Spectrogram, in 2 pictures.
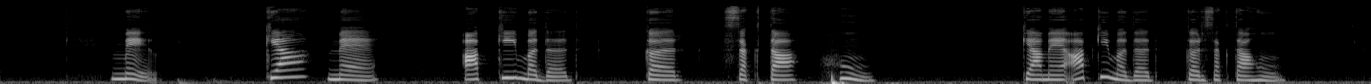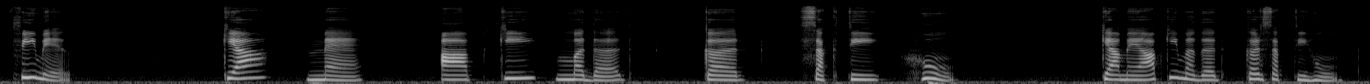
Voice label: Common Hindi Phrases for travel Can I help you

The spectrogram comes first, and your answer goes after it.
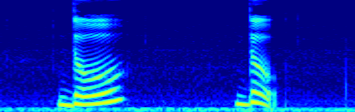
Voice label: Common Hindi Phrases for travel Two

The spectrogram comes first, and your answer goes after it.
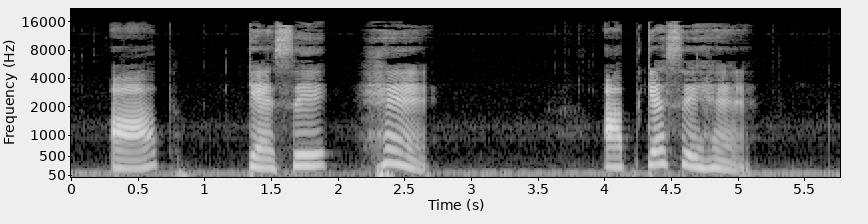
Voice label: Common Hindi Phrases for travel How are you

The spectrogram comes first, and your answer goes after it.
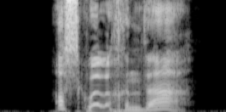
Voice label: Please formal

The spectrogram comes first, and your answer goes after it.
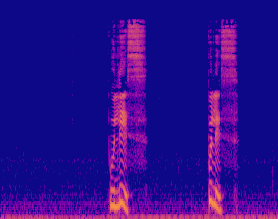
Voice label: Common Hindi Phrases for travel The police

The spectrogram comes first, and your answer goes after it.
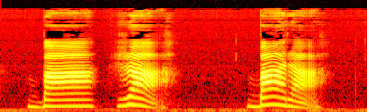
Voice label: Common Hindi Phrases for travel Twelve

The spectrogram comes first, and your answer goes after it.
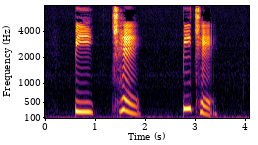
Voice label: Common Hindi Phrases for travel Behind

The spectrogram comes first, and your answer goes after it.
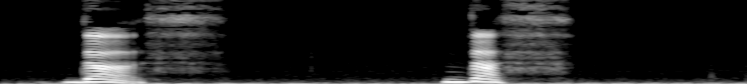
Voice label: Common Hindi Phrases for travel Ten

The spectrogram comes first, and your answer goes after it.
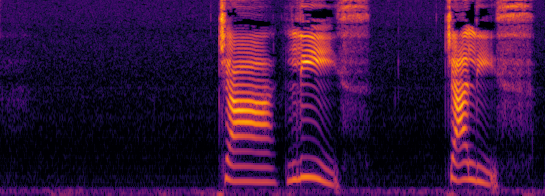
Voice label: Common Hindi Phrases for travel Forty

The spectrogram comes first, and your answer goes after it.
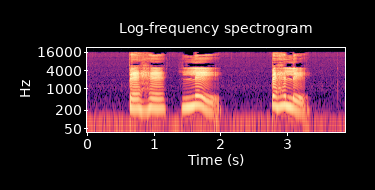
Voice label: Common Hindi Phrases for travel Before

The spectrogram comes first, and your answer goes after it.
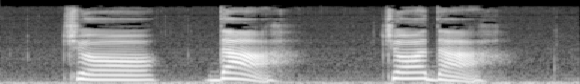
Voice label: Common Hindi Phrases for travel Fourteen

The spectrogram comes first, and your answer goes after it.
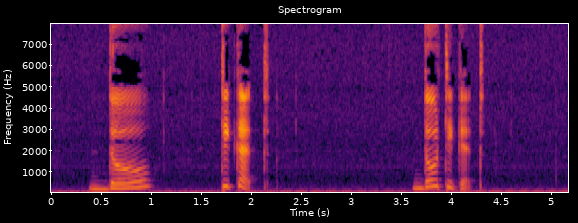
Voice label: Common Hindi Phrases for travel Two tickets

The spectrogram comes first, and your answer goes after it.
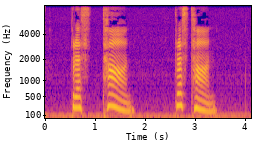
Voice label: Common Hindi Phrases for travel Departure

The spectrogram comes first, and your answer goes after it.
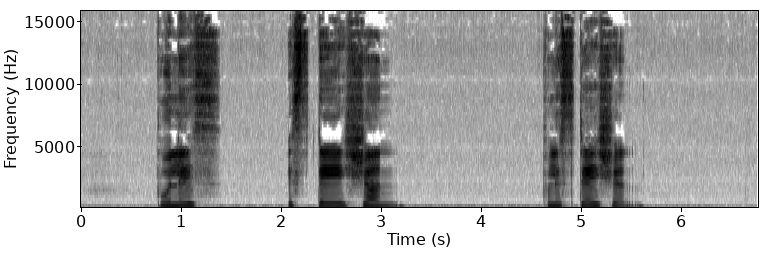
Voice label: Police station, Common Hindi Phrases for travel

